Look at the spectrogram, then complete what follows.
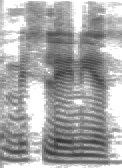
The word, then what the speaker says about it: miscellaneous: इसे हम कैसे बोले तो इसको बोला जाता है मिसलेनियस या मिसलेनियस मिसलेनियस या मिसलेनियस इसका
